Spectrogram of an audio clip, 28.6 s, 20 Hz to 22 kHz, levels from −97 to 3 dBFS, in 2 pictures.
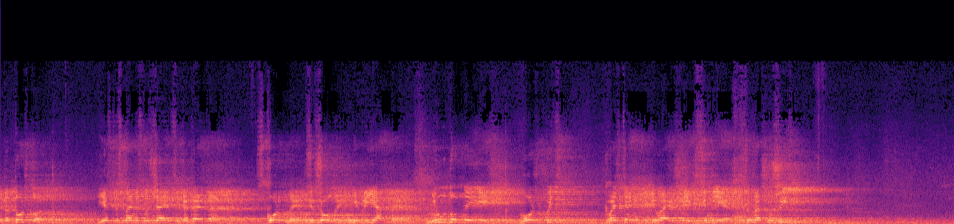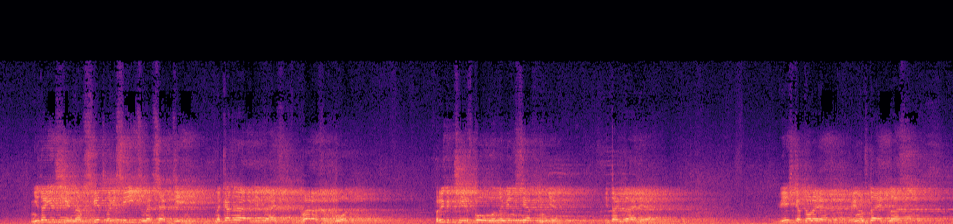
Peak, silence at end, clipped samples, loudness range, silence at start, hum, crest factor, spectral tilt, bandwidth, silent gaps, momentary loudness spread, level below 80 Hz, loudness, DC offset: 0 dBFS; 0 s; under 0.1%; 4 LU; 0 s; none; 18 dB; -4.5 dB/octave; 11.5 kHz; none; 15 LU; -36 dBFS; -17 LUFS; under 0.1%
